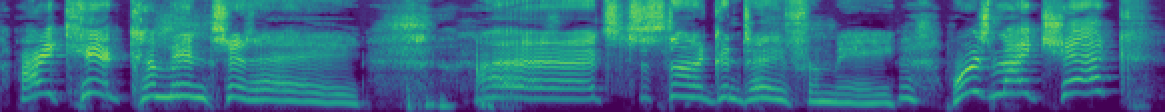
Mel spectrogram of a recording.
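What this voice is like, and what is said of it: Imitates another person's voice. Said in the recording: “That's my Sona impression... It's good.”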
